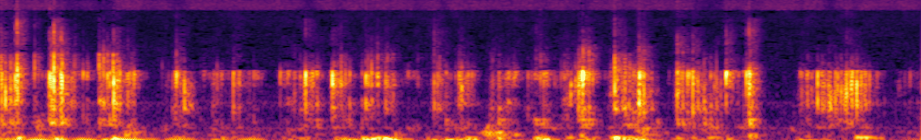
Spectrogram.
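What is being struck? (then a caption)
Resin beads set on a wooden canvas board. Long red nails tap quickly and irregularly on the resin bead face and the wooden frame of a diamond painting on a wooden canvas board, which is held at its sides. The taps are crisp, clicky and short, with a dull, low knock beneath them. They are loudest at the start and grow softer as the tapping goes on.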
